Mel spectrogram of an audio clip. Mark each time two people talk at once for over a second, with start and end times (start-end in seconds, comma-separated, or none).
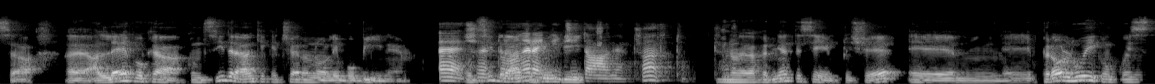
4.6-5.8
